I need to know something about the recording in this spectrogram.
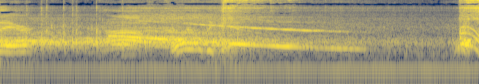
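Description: A game jingle plays a falling slide of tones.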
